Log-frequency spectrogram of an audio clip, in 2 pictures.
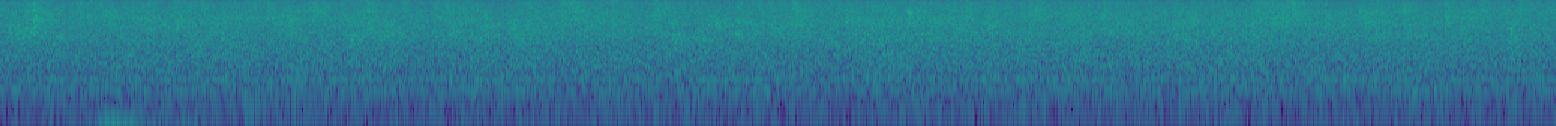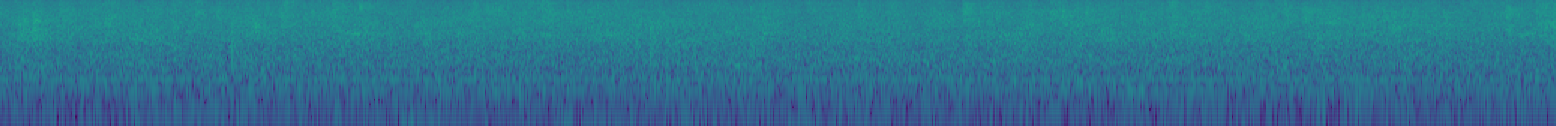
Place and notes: Fontoy, France - Havange schaft
Very busy and noisy ambience below the Havange schaft. The pumps are turning hard and there's a powerful downfall of water.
